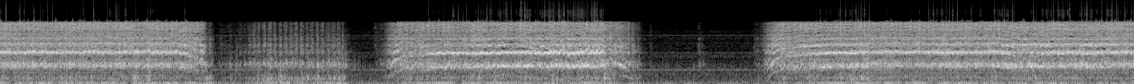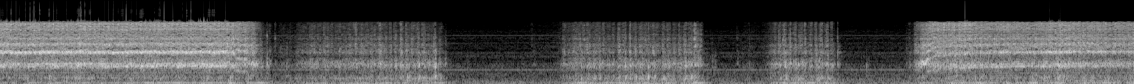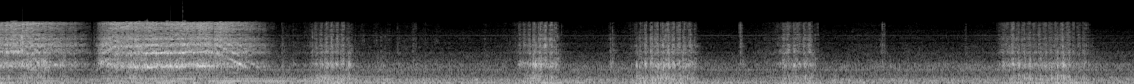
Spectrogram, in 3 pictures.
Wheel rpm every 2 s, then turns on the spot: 220, 40, 180, 50, 200, 220, 210, 50, 20, 30, 140, 150, 110, 10, 20, 10, 20.
2-4 6-8 14-20 26-34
